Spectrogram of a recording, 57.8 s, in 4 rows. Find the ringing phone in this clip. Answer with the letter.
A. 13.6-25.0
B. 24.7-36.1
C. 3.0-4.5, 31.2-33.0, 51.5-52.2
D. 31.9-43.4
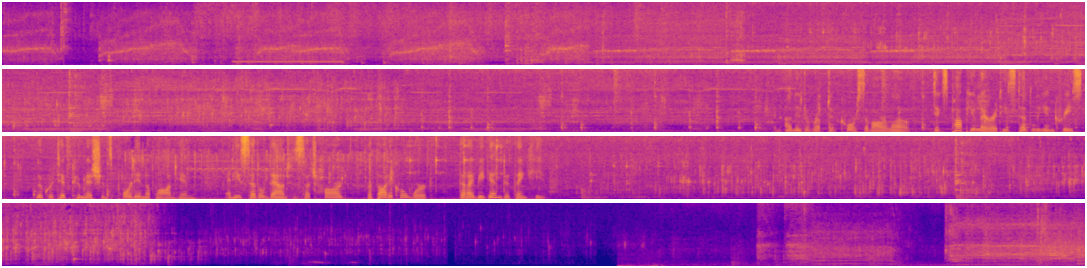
C.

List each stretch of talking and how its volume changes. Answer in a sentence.
You can hear the talking from 24.7 to 36.1 s, at a steady volume.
